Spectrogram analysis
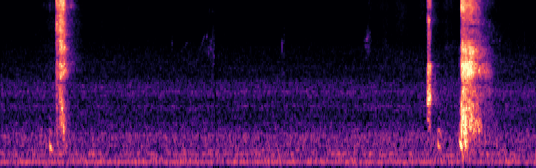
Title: some late night sneezes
